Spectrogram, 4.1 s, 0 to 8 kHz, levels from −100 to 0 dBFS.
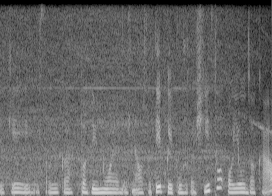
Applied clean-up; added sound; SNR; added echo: none; Domestic sounds, home sounds; 13 dB; none.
